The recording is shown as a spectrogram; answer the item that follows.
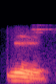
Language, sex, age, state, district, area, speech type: Urdu, male, 45-60, Telangana, Hyderabad, urban, conversation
